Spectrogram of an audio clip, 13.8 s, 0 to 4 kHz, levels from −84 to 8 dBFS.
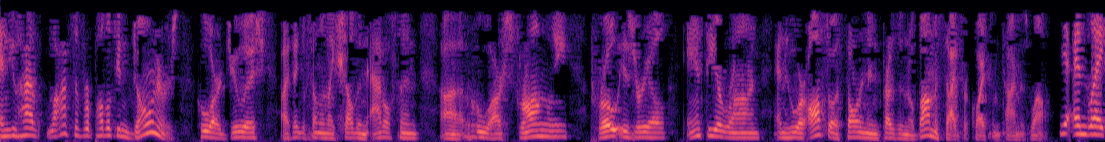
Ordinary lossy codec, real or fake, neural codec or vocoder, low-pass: MP3, 16 kbps; fake; codec, 24 kHz, 3 kbps, HILCodec; 3.6 kHz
